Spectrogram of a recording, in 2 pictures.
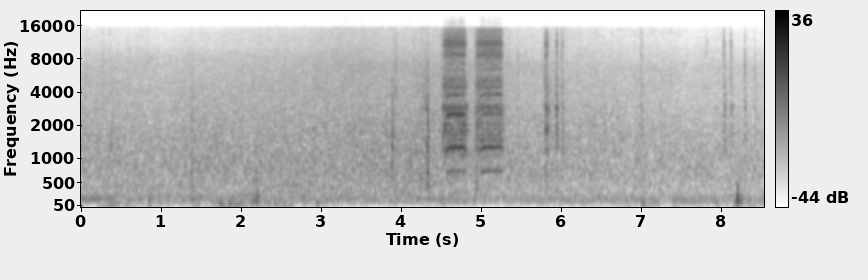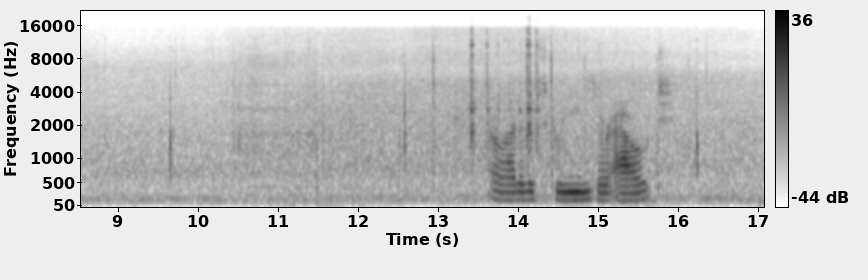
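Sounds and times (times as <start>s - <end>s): steady hiss: 0.0s - 17.0s
autofocus motor whirs: 4.4s - 6.0s.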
